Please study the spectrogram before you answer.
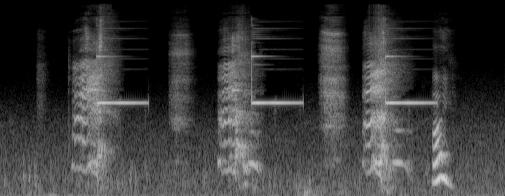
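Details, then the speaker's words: sneezing: Virtual streamer sneezing during a gameplay livestream after announcing "I need to sneeze again, cover your ears"; three sharp bursts, each followed by a ringing ding effect, from an edited sneeze compilation. "oh I need to sneeze Again cover your ears"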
